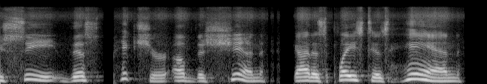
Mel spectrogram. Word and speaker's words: shin: And it means, it's pronounced shin, shin. And it actually, to a Jewish person, is emblematic of El Shaddai, El God, Shaddai Almighty, God Almighty.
